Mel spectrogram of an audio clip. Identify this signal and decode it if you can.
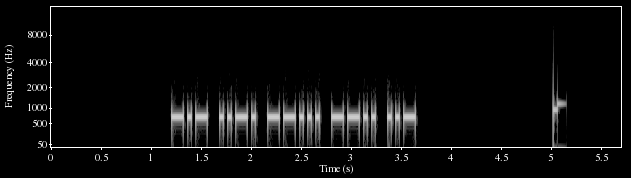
Morse code, heard as a keyed tone, about 32 wpm, 700 Hz. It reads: KF7ZU
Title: USA Call Signs - 5 Characters - 4x Character Spacing - 30wpm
